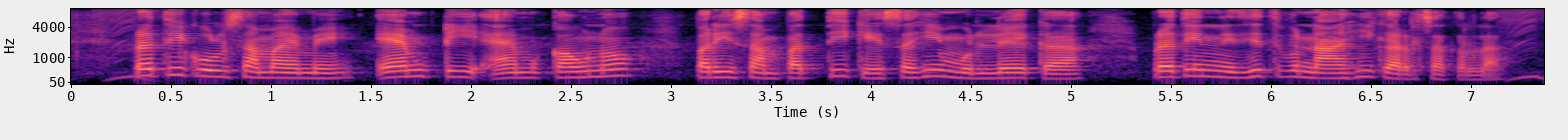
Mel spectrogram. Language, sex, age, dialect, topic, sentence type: Bhojpuri, female, 36-40, Western, banking, statement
